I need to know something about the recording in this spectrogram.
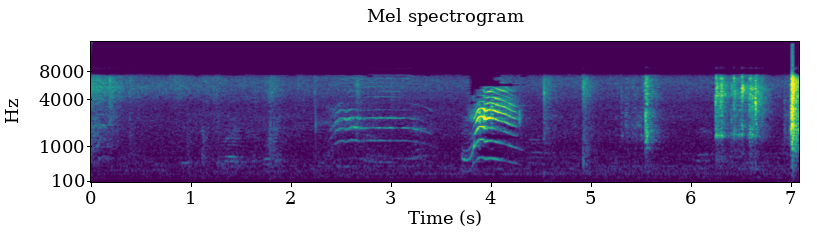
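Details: Cat mating call: a faint, level yowl followed by a louder yowl that sweeps sharply up then falls, set against steady hiss and scattered clicks.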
